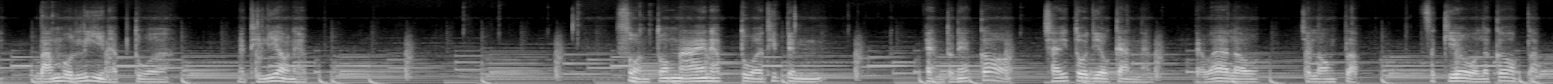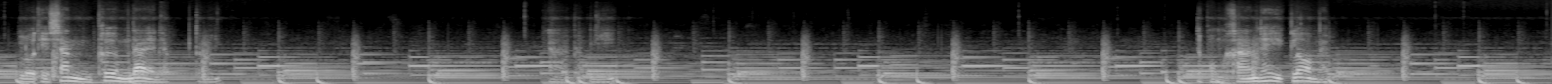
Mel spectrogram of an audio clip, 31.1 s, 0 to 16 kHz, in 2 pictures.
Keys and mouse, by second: 0.4-31.0 drag, 6.4 middle click, 6.4 right click, 8.5 middle click, 8.5 right click.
